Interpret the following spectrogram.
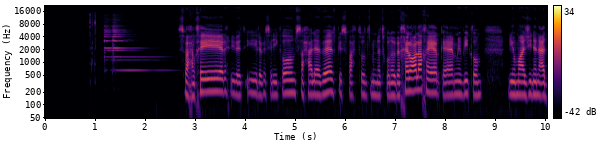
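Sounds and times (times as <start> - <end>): bell chime ringing: 1.2 - 2.7.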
